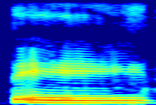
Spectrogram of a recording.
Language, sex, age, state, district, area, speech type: Punjabi, female, 18-30, Punjab, Ludhiana, urban, spontaneous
